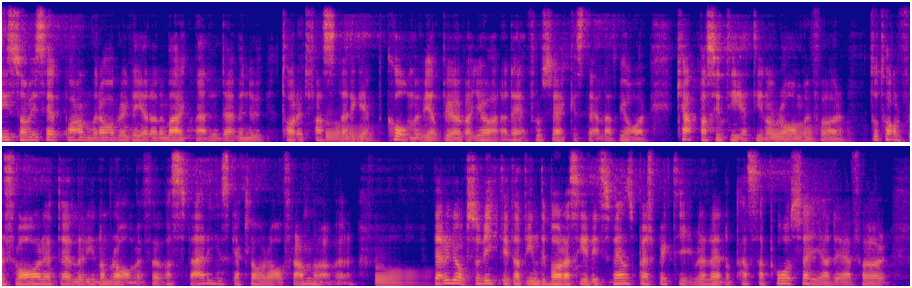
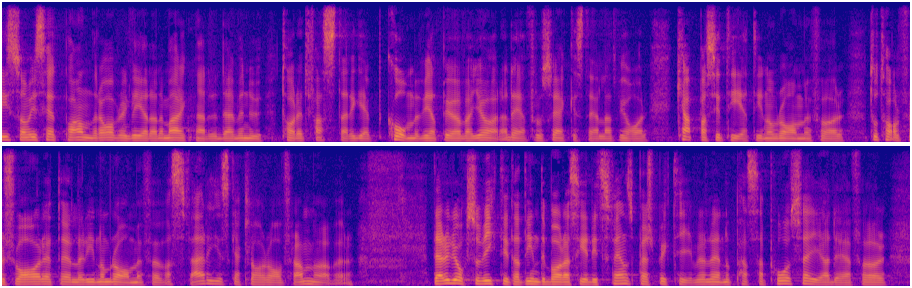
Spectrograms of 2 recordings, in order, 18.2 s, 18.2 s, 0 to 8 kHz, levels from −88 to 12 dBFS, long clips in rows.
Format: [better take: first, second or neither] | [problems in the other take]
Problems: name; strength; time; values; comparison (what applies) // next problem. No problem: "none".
second | noise reduction (neural mask model DeepFilterNet 3)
